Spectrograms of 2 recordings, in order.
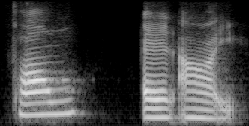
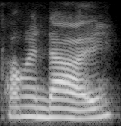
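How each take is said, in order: First: Each word is said separately and carefully. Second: The words run together with linked sounds. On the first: "Đọc chuẩn cho cô là Phong and I" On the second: "khi mình đọc để cho nó tự nhiên hơn thì mình sẽ đọc là"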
